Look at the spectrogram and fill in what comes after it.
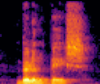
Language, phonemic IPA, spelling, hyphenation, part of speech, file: Dutch, /ˈbʏ.lə(n)ˌpeːs/, bullenpees, bul‧len‧pees, noun, Nl-bullenpees.ogg
- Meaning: 1. a bull's dried sinew 2. bullwhip, made from the above, a severe punitive implement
